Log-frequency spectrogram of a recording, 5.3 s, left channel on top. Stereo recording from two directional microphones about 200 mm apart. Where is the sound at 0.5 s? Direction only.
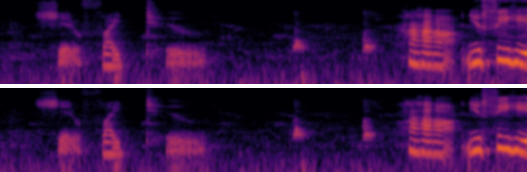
15° right (ahead or behind).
